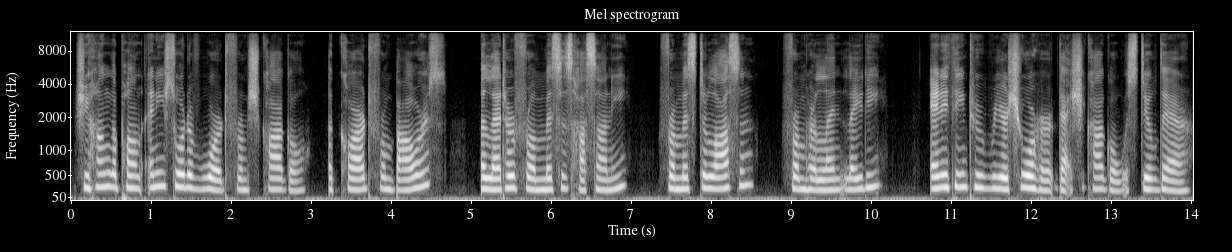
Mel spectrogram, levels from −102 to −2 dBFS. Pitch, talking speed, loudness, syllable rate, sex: 230 Hz, 135 wpm, -17 LUFS, 4.3 syllables/s, female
